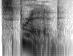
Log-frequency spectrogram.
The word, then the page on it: spread out: British English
